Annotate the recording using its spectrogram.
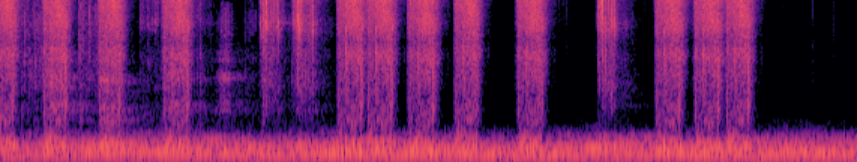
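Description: Short pickup clicks sound as scrap is gathered.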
